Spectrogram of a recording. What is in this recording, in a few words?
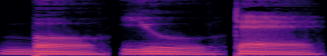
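"boyute", concatenated syllables; Affixing experiment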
